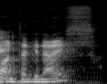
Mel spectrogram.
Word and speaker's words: Montagnais: and this is a Frenchified word, so I'm going to say it wrong, uh, okay. Montagnais. Okay. M O N T A G N A I S.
